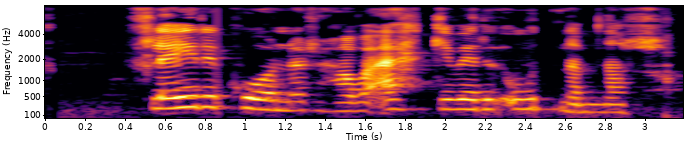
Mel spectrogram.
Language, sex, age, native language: Icelandic, female, 40-49, Icelandic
